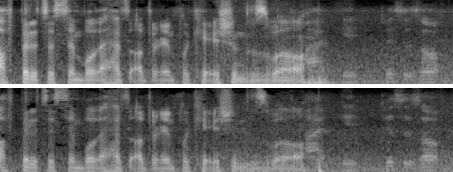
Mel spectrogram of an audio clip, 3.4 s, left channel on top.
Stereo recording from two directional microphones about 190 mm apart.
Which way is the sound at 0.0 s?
55° left (ahead or behind).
